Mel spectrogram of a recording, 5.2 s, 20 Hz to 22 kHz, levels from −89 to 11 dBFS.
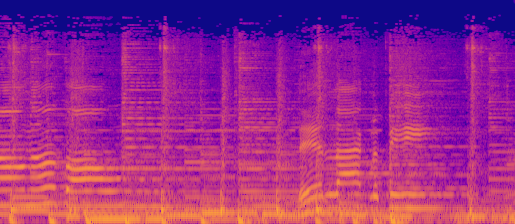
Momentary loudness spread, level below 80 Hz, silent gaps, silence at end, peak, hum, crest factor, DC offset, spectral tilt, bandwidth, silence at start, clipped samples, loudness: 7 LU; -24 dBFS; none; 0 s; -2 dBFS; none; 14 dB; under 0.1%; -5 dB/octave; 17.5 kHz; 0 s; under 0.1%; -17 LUFS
